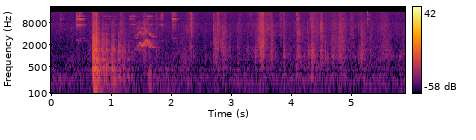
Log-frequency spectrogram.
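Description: A dog moving about on a bed: one thump about a second in, then faint rustling and light scratching, with a short high whine or squeak.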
